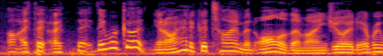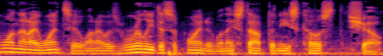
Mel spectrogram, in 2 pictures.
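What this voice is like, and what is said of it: New York accent. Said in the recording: “with that accent, I'm pretty sure you hit the Boston one. ... I'm from New York. ... you have a very New York accent. ... It sounds a little more Boston to me there.”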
